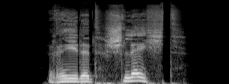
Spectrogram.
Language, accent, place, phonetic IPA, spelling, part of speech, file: German, Germany, Berlin, [ˌʁeːdət ˈʃlɛçt], redet schlecht, verb, De-redet schlecht.ogg
- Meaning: inflection of schlechtreden: 1. third-person singular present 2. second-person plural present 3. second-person plural subjunctive I 4. plural imperative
